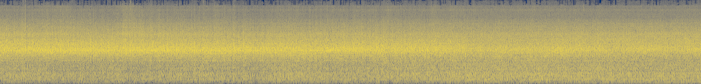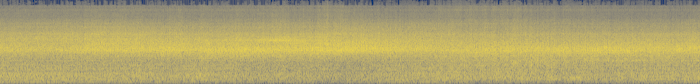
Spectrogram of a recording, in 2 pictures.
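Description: Steady running noise of an electric express train travelling through a long rail tunnel, heard from the front of the train; it stays even throughout with no horn or sudden sounds.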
